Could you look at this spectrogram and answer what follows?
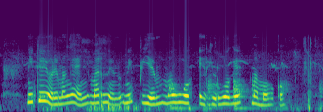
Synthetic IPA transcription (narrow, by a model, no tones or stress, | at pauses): nitejoɾemaŋɛɲmarnenonipjemːawokeɾjiɾwoɡemamɔkɔ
